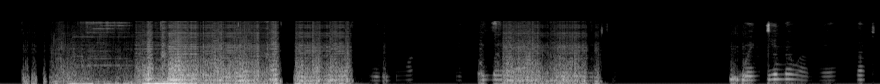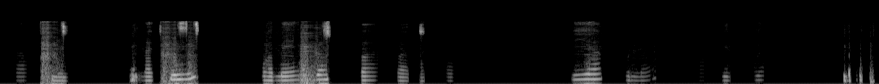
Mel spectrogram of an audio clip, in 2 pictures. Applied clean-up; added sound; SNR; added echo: neural separator model SepFormer DNS4.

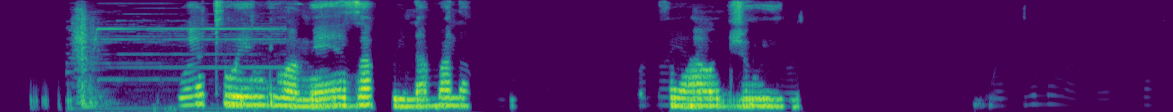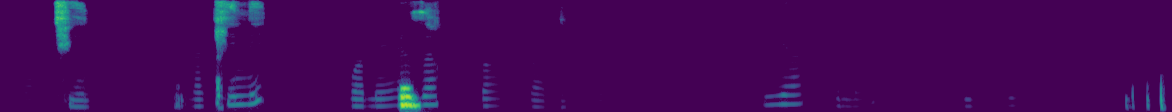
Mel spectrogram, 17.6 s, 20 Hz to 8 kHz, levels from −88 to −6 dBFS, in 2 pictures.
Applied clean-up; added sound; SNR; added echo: none; Printer; 12 dB; none.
